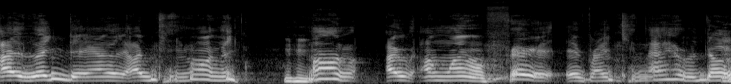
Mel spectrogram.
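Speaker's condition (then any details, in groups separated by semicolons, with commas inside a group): Cerebral palsy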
